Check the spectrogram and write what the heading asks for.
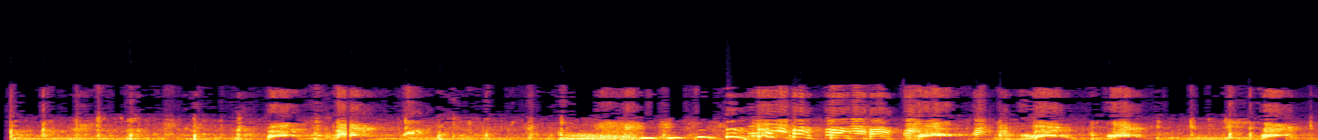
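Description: Dog barking and yipping repeatedly while splashing about in a swimming pool.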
